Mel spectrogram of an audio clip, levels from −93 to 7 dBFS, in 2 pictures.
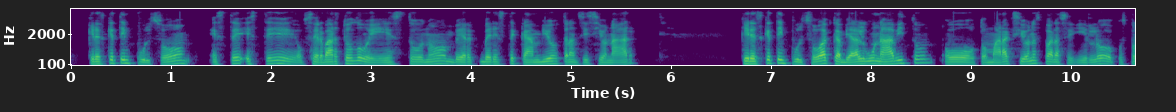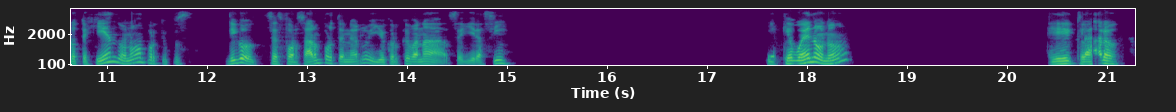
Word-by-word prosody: ¿crees 125 -1 0
que 170 - 0
te 170 - +2
impulsó, 135 0 -2 0.2
este 125 +6 -3
este 145 0 -3
observar 115 +4 +1
todo 150 -4 +1
esto, 110 +3 -4
no? 135 +5 -2
Ver 115 0 0
ver 120 0 0
este 120 +5 -6
cambio, 120 +4 0
transicionar 110 -3 -3 1.1
¿crees 135 -2 +5
que 170 - +2
te 175 - +3
impulsó 120 -9 +1
a 150 +1 +7
cambiar 115 -3 +5
algún 135 +1 +2
hábito 165 +9 +1
o 115 -2 +1
tomar 105 +1 -1
acciones 130 +4 0
para 125 -5 +1
seguirlo, 110 +5 -3
pues, 115 - -15
protegiendo, 130 - -1
no? 220 +1 -1
Porque, - - -7
pues, - - -18 0.3
digo, - - +2
se - - -4
esforzaron 155 - +1
por 170 -3 -3
tenerlo 125 +9 -4
y - - -4
yo 115 0 -2
creo 125 - -7
que 140 - -4
van 125 0 +1
a 130 - -1
seguir 95 +1 -6
así. 160 +7 -5 2.6
Y - - -5
qué 145 - +2
bueno, 165 +7 +7
¿no? 175 - +1 2.0
Sí, 130 +3 +3
claro. 130 +2 +4
125 Hz, 145 wpm, -24 LUFS, 115-150 Hz, 2.6 s, a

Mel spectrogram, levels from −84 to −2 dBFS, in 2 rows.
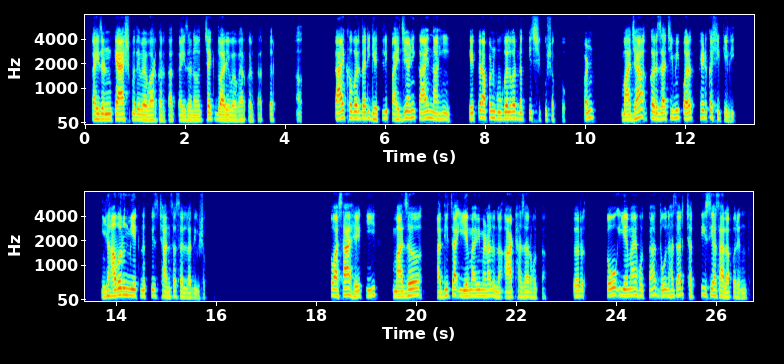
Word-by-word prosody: काहीजण 150 -1 +3
कॅशमध्ये 145 -1 +5
व्यवहार 130 -1 +1
करतात, 125 -2 -7
काही 130 -1 -2
जणं 130 0 -4
चेकद्वारे 145 -5 +1
व्यवहार 125 -1 -4
करतात, 120 0 -12
तर 140 - -5 0.4
अ, - - -14 0.7
काय 160 +4 +6
खबरदारी 175 -1 +1
घेतली 150 +2 -2
पाहिजे 145 +4 +1
आणि 185 +2 +1
काय 165 +2 +4
नाही, 155 -3 -1 0.4
हे 160 - +3
तर 195 - +3
आपण 185 0 +2
Googleवर 175 +1 +2
नक्कीच 165 +1 -6
शिकू - - -12
शकतो. - - -15 0.3
पण 165 +6 -1 0.6
माझ्या 140 +9 +4
कर्जाची 165 0 +1
मी 190 +1 -2
परतफेड 180 +5 +1
कशी 180 -3 -2
केली, 110 -6 -7 0.8
यावरून 160 +4 +4
मी 170 - +5
1 165 - +1
नक्कीच 155 0 -6
छानसा 140 -1 -2
सल्ला 120 -4 -5
देऊ 110 -2 -11
शकतो. 105 - -16 2.5
तो 170 - -1
असा 165 +3 +4
आहे 145 -6 +4
की 155 +3 -5 0.5
माझं 160 +6 +4 0.4
आधीचा 165 +6 +1
ई-एम-आय 155 0 +1
मी 160 - 0
म्हणालो 160 0 -1
ना, 135 0 -3
8000 135 +1 0
होता. 125 -1 -12 0.6
तर 150 +1 -2 0.5
तो 180 +4 +2
ई-एम-आय 175 +1 +1
होता 160 +3 -6
2036 165 +3 -4
ह्या 170 -1 +2
सालापर्यंत. 125 -5 -1
155 Hz, 130 wpm, -24 LUFS, 135-170 Hz, 2.5 s, काय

